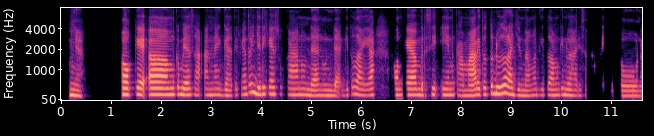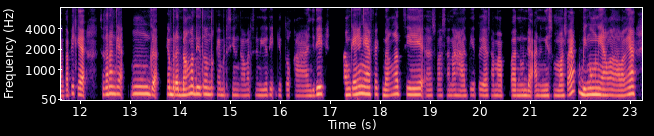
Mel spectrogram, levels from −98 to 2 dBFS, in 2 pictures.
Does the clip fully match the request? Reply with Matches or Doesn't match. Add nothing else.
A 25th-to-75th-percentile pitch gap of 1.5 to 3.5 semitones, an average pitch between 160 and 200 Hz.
Matches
